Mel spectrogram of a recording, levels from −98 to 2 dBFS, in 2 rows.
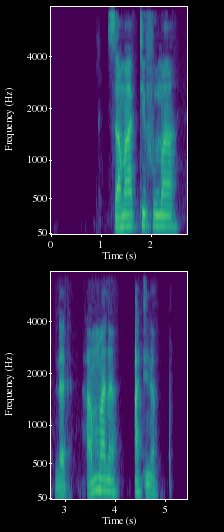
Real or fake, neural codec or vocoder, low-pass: fake; codec, 16 kHz, 4 kbps, FunCodec, trained on Chinese and English, 50 frames a second; 7.2 kHz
